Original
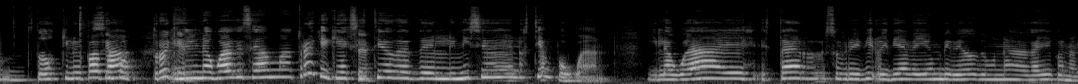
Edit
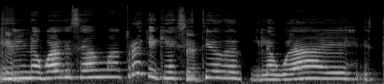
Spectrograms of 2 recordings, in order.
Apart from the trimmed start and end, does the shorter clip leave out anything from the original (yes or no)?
yes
